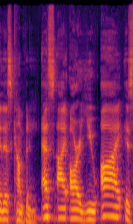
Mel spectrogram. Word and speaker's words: Sirui: And yes, if you're curious, that's how you pronounce the name of this company. Sirui is Sirui.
